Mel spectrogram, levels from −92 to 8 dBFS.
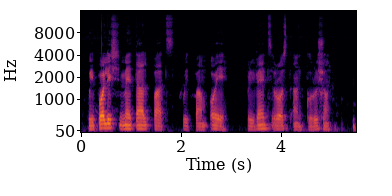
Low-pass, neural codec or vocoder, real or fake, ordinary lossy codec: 14.4 kHz; none; real; none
